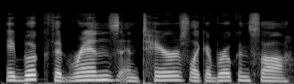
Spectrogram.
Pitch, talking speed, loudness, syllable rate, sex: 175 Hz, 205 wpm, -18 LUFS, 3.9 syllables/s, female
